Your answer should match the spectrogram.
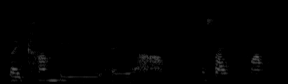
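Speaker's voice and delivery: a retold villain's whisper. Villain's request, slow.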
